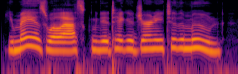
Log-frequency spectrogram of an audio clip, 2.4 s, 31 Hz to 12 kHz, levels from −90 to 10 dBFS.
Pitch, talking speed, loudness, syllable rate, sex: 230 Hz, 325 wpm, -18 LUFS, 6.6 syllables/s, female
